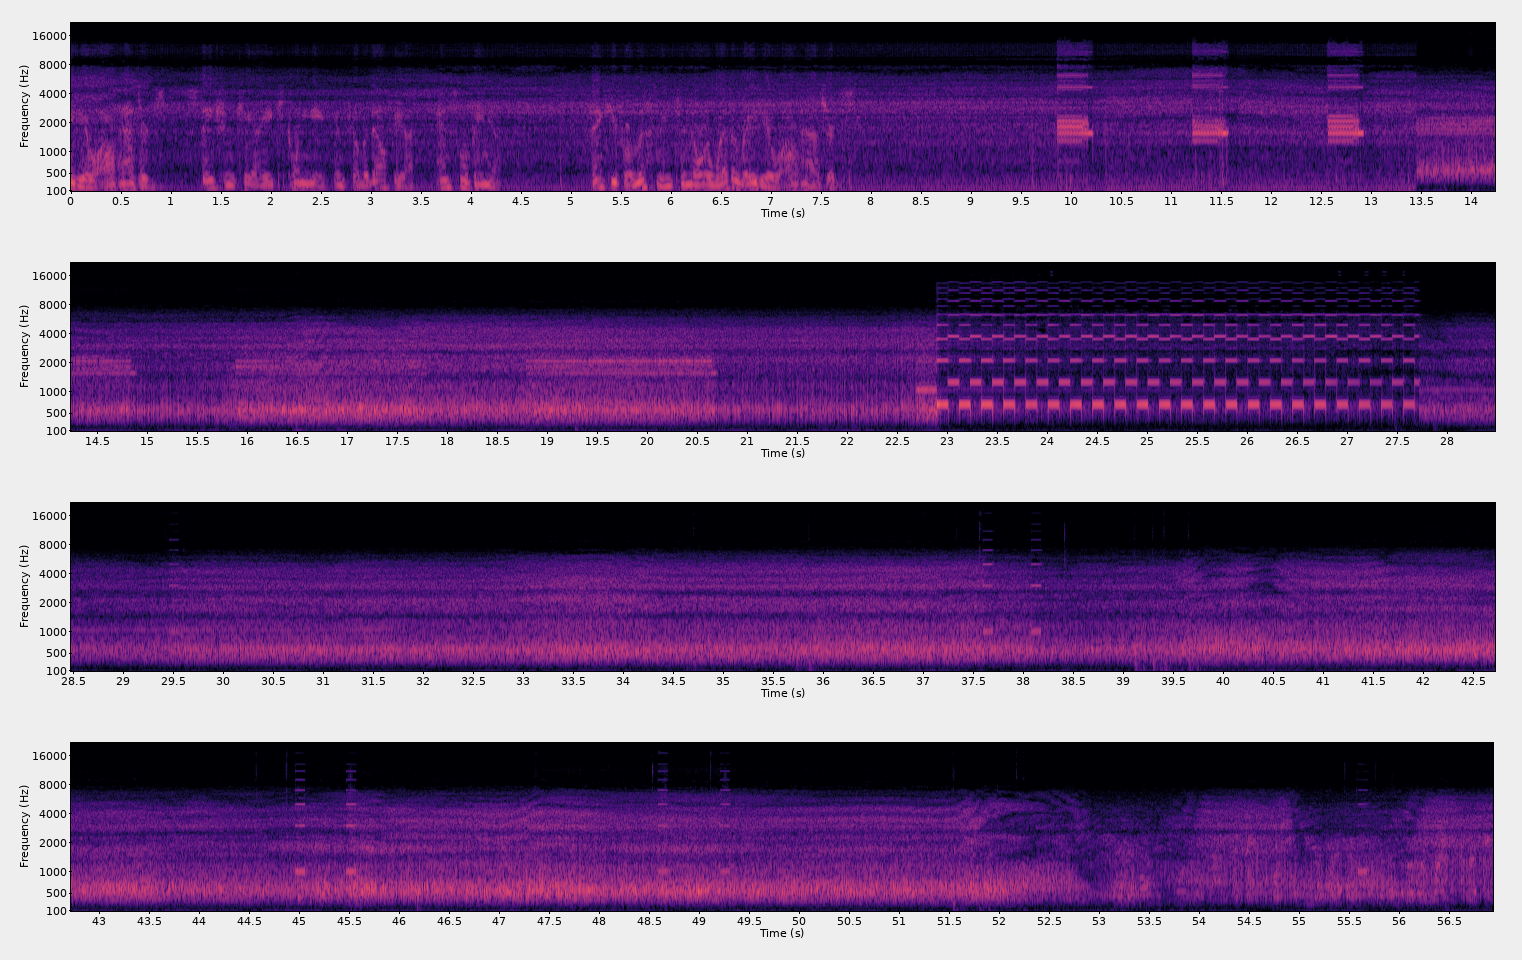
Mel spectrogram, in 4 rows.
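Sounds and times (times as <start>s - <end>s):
radio static with faint whistle: 0.0s - 56.9s
rapid beeping: 9.8s - 10.3s, 12.6s - 13.0s, 22.7s - 27.8s, 44.6s - 45.9s, 48.5s - 49.5s, 53.8s - 56.9s
buzzy digital data bursts: 9.8s - 11.7s.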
